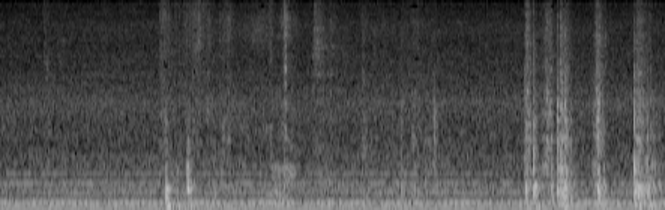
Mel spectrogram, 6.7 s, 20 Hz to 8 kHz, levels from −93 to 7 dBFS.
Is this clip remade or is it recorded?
recorded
